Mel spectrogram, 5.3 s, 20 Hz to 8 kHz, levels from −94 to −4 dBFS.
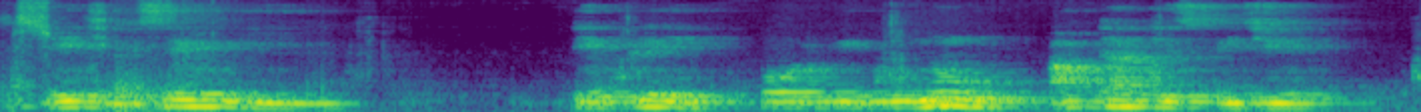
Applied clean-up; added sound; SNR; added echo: neural separator model SepFormer DNS4.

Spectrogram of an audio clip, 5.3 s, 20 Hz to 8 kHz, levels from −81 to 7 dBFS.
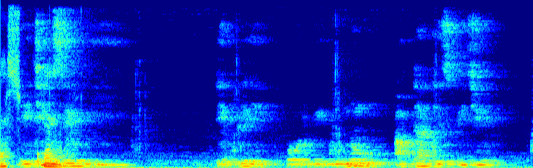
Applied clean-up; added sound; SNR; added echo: none; Clock; 1 dB; reverberation time 0.6 s.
